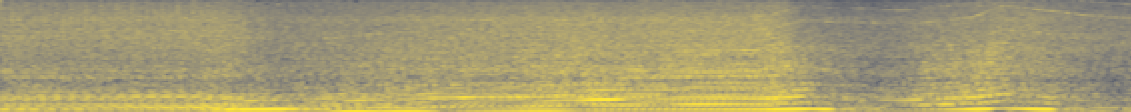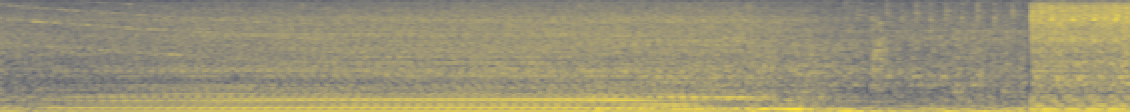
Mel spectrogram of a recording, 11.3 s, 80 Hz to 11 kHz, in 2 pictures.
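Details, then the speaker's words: Freshly rebuilt forged Toyota 1.5JZ just after first start, coolant not yet bled: smooth even revs rising and falling cleanly, no knocks or ticks; normal revving. "died on the iphone now but it's running pretty good"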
